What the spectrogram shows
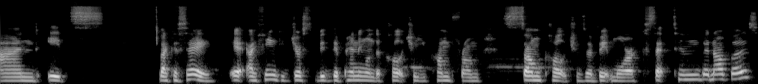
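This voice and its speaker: This woman talks at a moderate pace with medium pitch and ordinary pitch variation. The sound is dry and close, with no echo. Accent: Spanish. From South America. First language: Spanish. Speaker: abuse counsellor. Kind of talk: live show chat. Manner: halting.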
